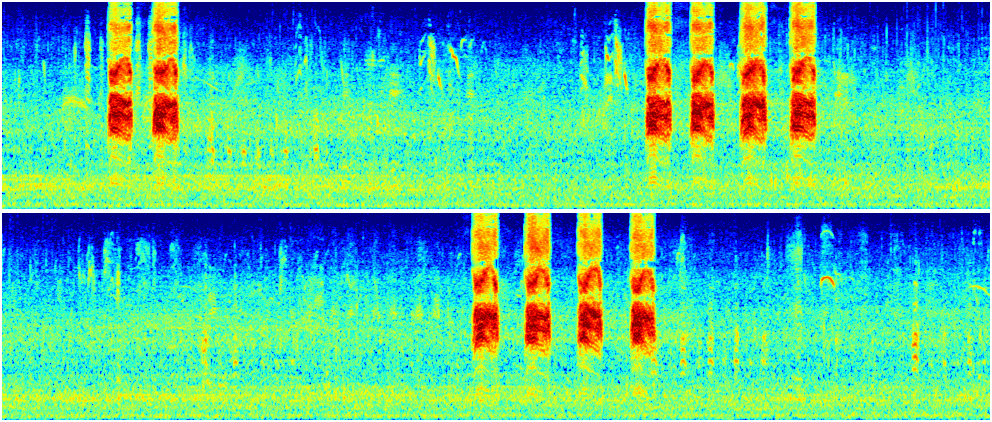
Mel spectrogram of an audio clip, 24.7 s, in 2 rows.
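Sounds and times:
bird cawing: 0:00.8 - 0:02.3, 0:08.0 - 0:10.2, 0:18.2 - 0:20.6.

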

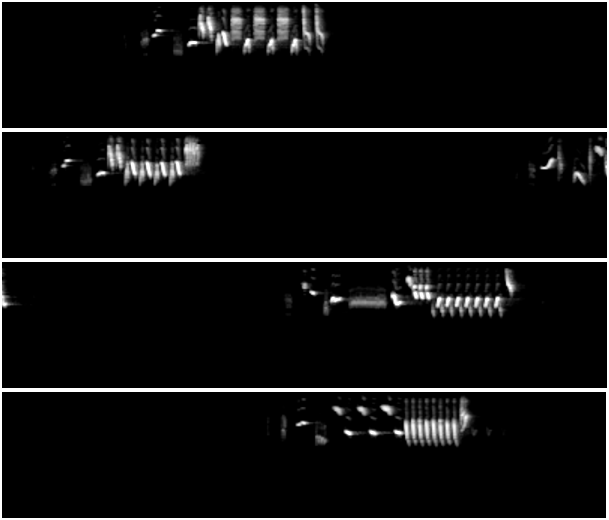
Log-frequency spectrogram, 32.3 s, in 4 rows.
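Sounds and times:
bird song of whistles, chirps and buzzy trill: 0:01.6 - 0:04.5, 0:08.5 - 0:11.0, 0:14.9 - 0:16.7, 0:19.8 - 0:23.5, 0:27.7 - 0:31.0.

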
